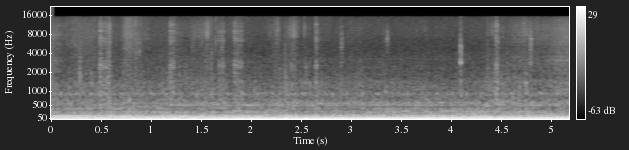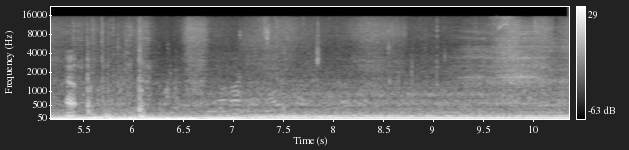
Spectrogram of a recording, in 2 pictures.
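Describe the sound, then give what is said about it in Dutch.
Car wash machinery runs program 3 on a day of heavy rain, with a loud, steady low rumble and a broad hissing wash of noise, broken by a couple of brief sharper surges partway through. “hey, we zijn in de wasstraat.”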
